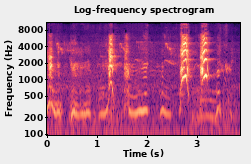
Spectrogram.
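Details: Bedlington Terrier puppies giving a run of short, nasal whines that bend up and down, then two sharp, higher yelps near the end, with a faint voice in the background.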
